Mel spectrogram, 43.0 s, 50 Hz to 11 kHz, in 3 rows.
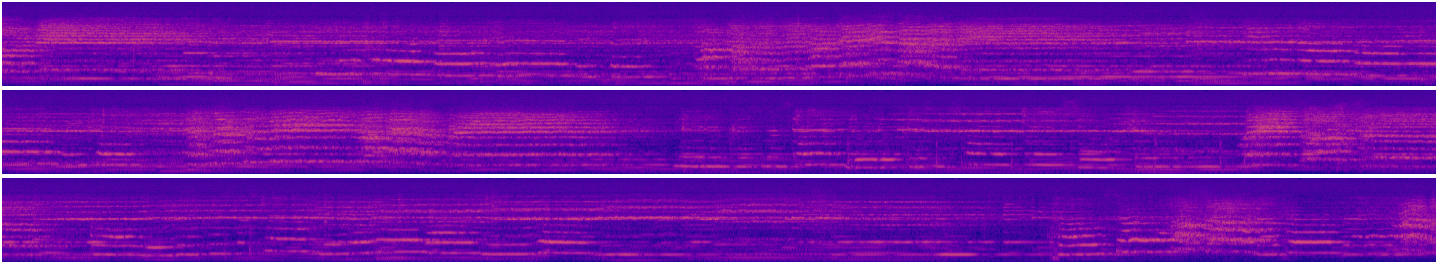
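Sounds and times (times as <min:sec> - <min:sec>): choir singing: 0:00.0 - 0:02.5, 0:06.9 - 0:20.7, 0:26.7 - 0:30.2, 0:39.9 - 0:43.0.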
